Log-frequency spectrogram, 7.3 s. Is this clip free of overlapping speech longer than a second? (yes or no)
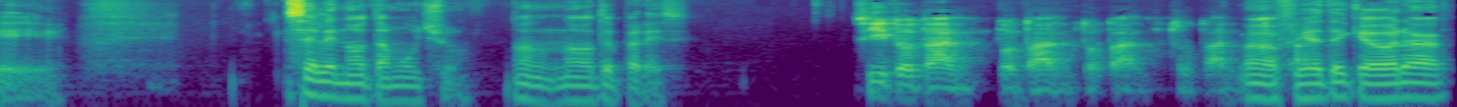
yes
